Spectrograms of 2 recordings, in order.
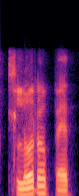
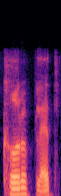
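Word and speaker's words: choropleth: So coroplith it comes from Greek chorus is area or region and plethos is a multitude. So quite often many of us end up pronouncing this as chloropath instead of coroplith.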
